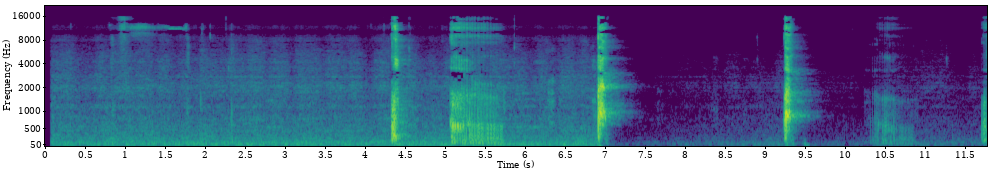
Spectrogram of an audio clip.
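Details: A Labrador Retriever sitting in a stroller gives a few short, sharp barks spaced several seconds apart, with a brief scuffling noise between them and a quiet background.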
